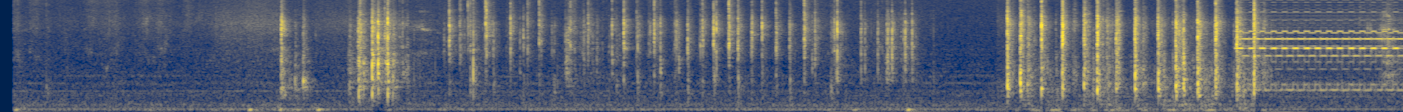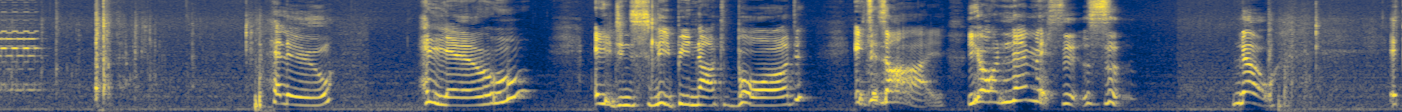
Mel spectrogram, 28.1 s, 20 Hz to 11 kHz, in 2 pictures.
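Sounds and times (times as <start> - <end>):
electronic phone ringtone: 12.4 - 14.6.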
